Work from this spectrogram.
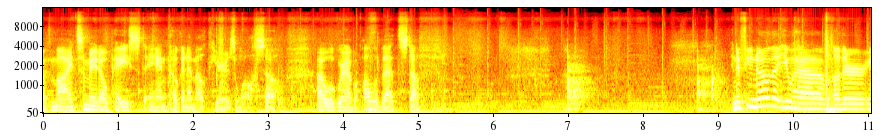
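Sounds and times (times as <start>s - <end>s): metal can knocking on wood: 7.0s - 7.4s, 8.7s - 9.2s.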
